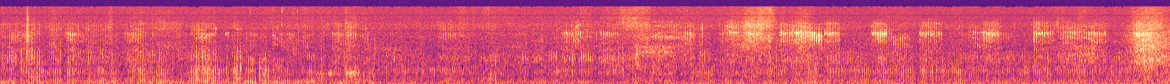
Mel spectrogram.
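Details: Two domestic kittens, Mint and Mocha, about five months old and newly adopted, snuggling indoors in the morning; a steady low rumbling purr runs throughout with soft rustling and small bumps of movement.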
